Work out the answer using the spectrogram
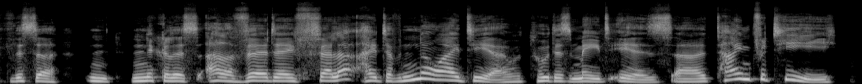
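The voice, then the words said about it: Patronizing put-on British accent. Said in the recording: “the most like patronizing British accent ever”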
